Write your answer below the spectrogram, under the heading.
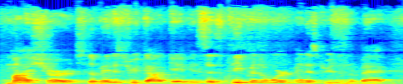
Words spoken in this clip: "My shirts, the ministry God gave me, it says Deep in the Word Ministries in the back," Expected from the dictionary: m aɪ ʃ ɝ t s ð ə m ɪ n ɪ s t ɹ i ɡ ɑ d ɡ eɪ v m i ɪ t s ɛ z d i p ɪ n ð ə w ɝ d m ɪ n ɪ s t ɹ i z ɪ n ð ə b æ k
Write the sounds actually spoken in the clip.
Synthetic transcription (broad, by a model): m aɪ ʃ ɝ t s ð ə m ɪ n ɪ s t ɹ i ɡ ɑ d ɡ eɪ v m i ɪ t s ɛ z d i p ɪ n ð ə w ɝ d m ɪ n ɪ s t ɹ i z ɪ n ð ə b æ k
